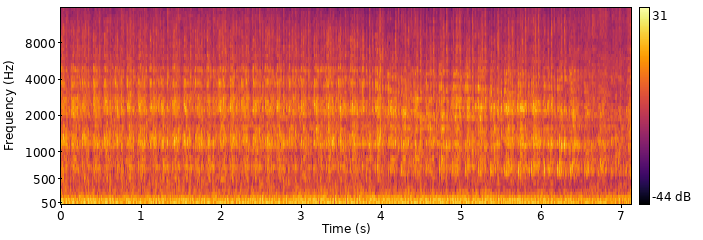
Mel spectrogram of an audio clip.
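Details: 1972 Corvette first run in the car after 10 years abandoned, cold, in heavy rain, timing ~10° BTDC; uneven, wandering, stumbling idle under rain hiss; owner suspects vacuum leak at used base gasket and wants a different carburetor; rough idle.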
